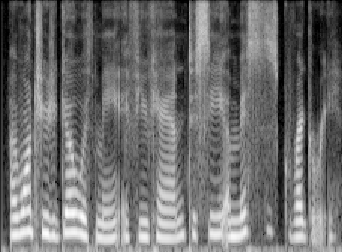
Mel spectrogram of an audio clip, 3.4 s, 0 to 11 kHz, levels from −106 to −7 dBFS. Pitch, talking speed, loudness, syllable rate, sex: 220 Hz, 265 wpm, -17 LUFS, 5.4 syllables/s, female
